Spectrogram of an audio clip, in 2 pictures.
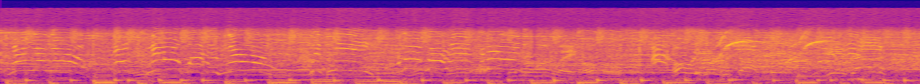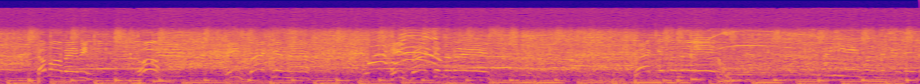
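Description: Game-show background music with a steady beat, under a studio audience's many overlapping voices shouting and cheering.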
